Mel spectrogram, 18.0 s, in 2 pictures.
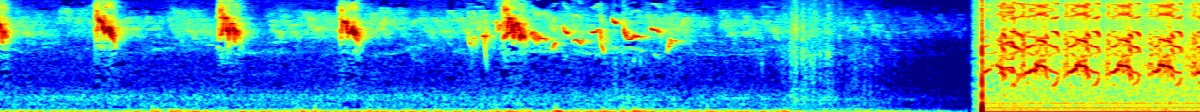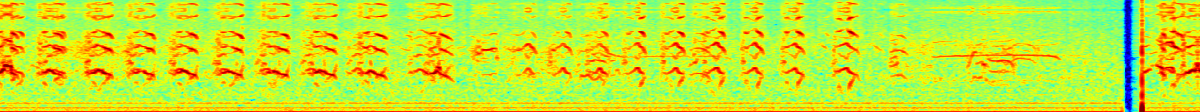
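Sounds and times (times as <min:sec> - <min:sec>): birds calling short hooked calls: 0:07.4 - 0:18.0.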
